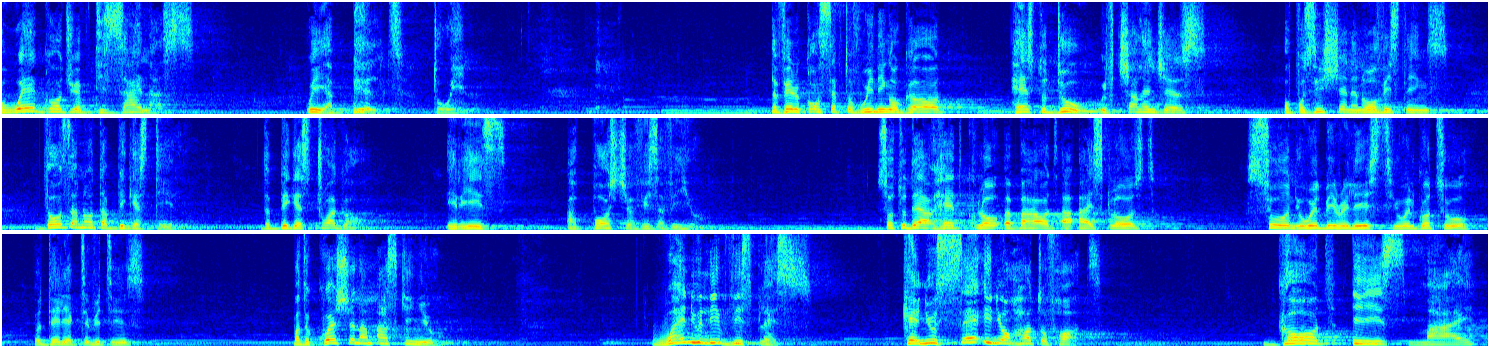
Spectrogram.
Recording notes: preached at Grace Bible Church Pimville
